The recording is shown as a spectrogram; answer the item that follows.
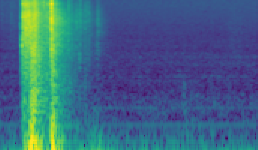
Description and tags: openning an automatic umbrella sound
openning-umbrella, raincoat, umbrella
